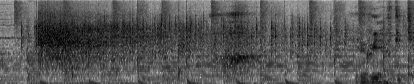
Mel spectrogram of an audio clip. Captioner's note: beads falling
